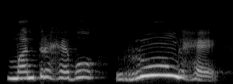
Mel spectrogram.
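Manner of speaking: normal talking voice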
